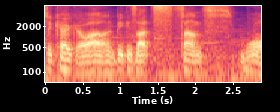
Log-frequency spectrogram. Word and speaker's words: Choco Island: chocolate but koko island or some people also pronounced at choco islands but we pronounce it Cocoa Island because that's Suns more like it so yeah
